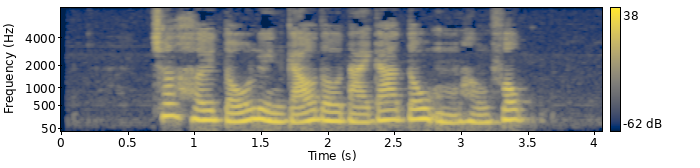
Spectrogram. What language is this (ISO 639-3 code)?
yue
